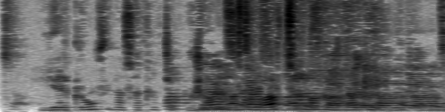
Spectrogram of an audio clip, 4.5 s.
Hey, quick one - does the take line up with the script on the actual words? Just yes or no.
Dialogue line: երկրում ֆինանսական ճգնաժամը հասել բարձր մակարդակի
yes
